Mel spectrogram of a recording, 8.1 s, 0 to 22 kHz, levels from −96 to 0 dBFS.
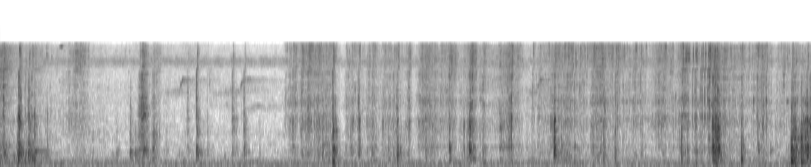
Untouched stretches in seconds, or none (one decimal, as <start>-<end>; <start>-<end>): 0.0-4.2; 5.3-8.1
